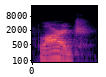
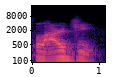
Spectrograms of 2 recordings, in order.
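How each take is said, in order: First: Large ending on a bare consonant, no vowel; correct dry ending. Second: Large said as larg-i with a vowel at the end; wrong extra vowel. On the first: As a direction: model large with a clean final sound. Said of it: "da consoante somente". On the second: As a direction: show the Brazilian error on large. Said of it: "a gente não diz". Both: Shown as a demonstration.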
